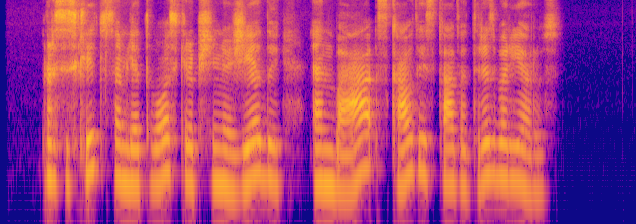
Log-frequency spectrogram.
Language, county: Lithuanian, Klaipėda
